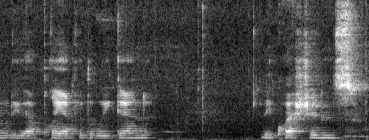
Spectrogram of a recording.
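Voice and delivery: ordinary delivery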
